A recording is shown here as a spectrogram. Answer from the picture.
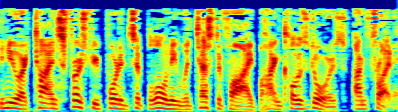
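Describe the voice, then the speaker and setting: Somewhat breathy delivery at a moderate pace, with ordinary pitch variation and hardly any pauses. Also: man, medium pitch for a man. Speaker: radio news anchor. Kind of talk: brisk daily radio newscast, read from script. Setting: studio. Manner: crisp, measured newsreader cadence; neutral, formal delivery.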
